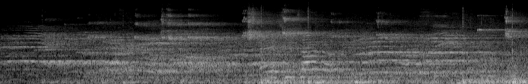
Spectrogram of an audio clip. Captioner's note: crowd members shouting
